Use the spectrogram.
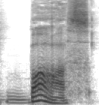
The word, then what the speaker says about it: boss: Uh, number one is bus. a bus. And number two is boss. A boss. A boss.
